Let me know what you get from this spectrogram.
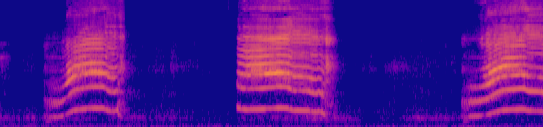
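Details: Two-year-old male polydactyl Maine Coon, a house cat asking to go outside, gives three long harmonic meows about two seconds apart, each rising then falling slightly, with quiet room hum between calls.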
